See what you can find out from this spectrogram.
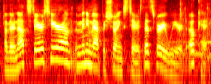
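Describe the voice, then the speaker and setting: A man giving casual let's play commentary, musing in a halting way with repeated restarts. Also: fairly high pitch, sing-song, loud music behind the voice.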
